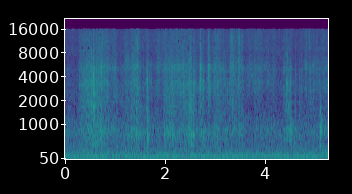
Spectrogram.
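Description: Faint rustling and shuffling of paper as a stack of old photos and cards is leafed through by hand.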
